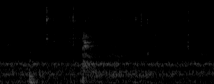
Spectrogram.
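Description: Near silence with a few faint clicks of plastic as an N scale model caboose's body is snapped back onto its frame.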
